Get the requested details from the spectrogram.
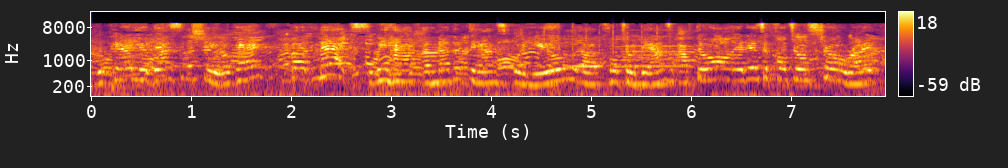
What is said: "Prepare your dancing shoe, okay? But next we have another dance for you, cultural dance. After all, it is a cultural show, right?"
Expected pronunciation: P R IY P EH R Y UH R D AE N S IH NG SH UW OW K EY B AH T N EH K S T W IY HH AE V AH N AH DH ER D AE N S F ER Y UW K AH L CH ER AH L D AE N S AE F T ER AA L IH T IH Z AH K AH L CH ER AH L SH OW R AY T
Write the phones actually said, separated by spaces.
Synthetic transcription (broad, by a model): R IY P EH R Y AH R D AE N S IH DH SH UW OW K EY B AH T N EH K S T W IY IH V AH N AH DH ER D AE N S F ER Y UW K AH L CH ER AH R D AE N S AE F T ER AA L IH T IH Z AH K AH L CH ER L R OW R AY T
